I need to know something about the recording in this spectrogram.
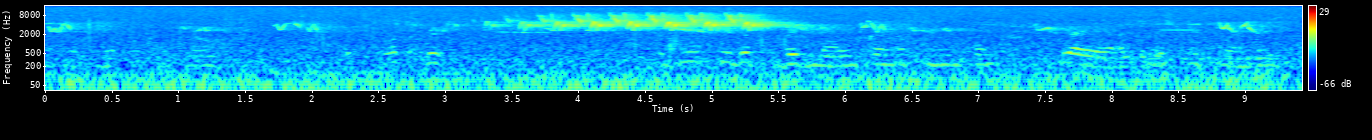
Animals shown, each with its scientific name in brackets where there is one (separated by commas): Red-eyed Vireo (Vireo olivaceus), Ovenbird (Seiurus aurocapilla)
